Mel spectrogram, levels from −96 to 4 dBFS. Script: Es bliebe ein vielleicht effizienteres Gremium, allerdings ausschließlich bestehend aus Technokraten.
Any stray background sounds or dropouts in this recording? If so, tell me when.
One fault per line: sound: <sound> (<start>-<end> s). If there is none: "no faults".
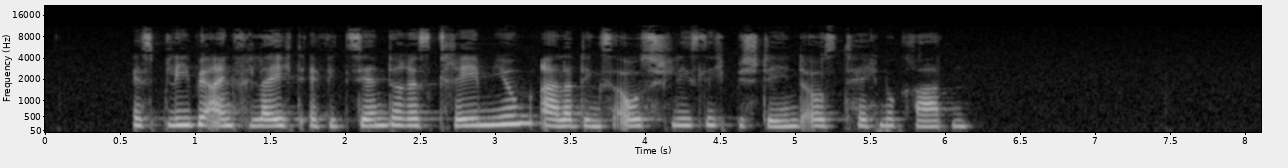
no faults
